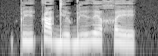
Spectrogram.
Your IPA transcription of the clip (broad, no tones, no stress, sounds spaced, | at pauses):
ʈ y k ɑ d y ɖ y ð e χ e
